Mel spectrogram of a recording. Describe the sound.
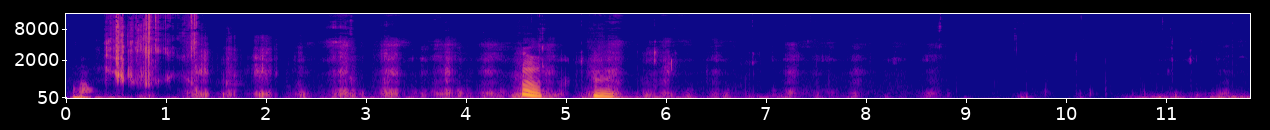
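Crunching on a snack coated with flavor dust: many loud, crisp crunches in a quick burst at the start, then softer chewing crunches that trail off into quiet.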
